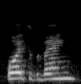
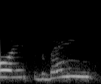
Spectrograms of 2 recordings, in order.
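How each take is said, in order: First: Louder, matter-of-fact hello; brisk greeting. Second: Soft, high, lilting hello; friendly greeting. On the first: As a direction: greet in a firm, ordinary voice. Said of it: "É uma coisa você falar assim". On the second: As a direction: greet sweetly with a raised, gentle tone. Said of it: "porém com entonações diferentes". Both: Shown as a demonstration.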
